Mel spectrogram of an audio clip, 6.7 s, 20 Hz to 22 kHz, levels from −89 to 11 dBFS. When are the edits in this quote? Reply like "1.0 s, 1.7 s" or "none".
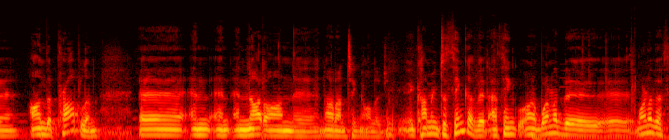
3.9 s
